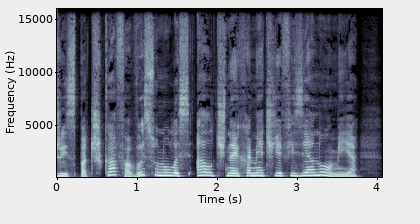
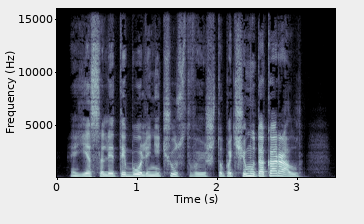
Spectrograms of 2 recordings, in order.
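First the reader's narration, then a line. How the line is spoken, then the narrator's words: Curious falcon asking. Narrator (Russian): полюбопытствовал сокол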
